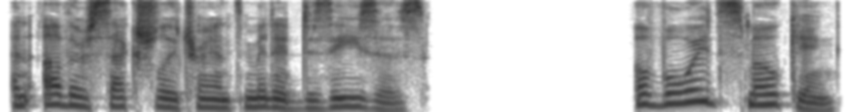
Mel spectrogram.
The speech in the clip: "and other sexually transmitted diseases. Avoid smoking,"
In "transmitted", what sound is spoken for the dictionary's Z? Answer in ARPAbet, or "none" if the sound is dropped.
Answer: Z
